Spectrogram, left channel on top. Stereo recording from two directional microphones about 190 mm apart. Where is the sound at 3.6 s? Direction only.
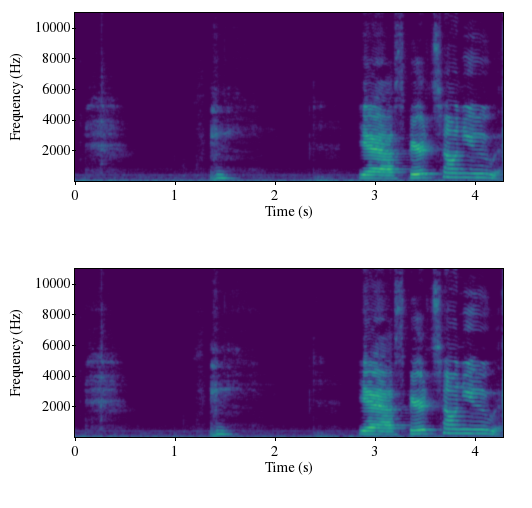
40° right (ahead or behind).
